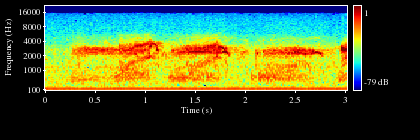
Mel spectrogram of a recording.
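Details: Water rail giving harsh, drawn-out squealing notes in three long bursts, each a rough band that wavers and slides slightly, with short gaps between; a steady low hum runs underneath.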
